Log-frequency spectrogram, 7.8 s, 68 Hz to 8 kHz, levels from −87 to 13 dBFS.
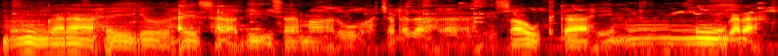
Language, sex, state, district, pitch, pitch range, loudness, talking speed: Hindi, male, Uttar Pradesh, Deoria, 105 Hz, 95-105 Hz, -21 LUFS, 110 wpm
